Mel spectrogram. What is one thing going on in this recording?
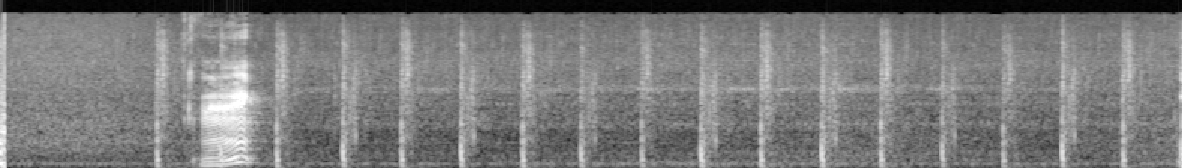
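Footsteps run quickly and evenly across hard stone.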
